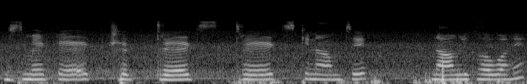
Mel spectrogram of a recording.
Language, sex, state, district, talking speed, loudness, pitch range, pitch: Hindi, female, Madhya Pradesh, Dhar, 135 wpm, -22 LUFS, 225-240 Hz, 230 Hz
